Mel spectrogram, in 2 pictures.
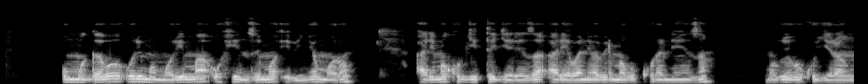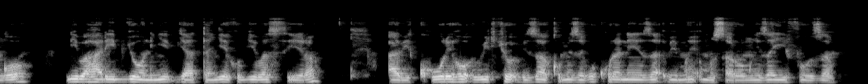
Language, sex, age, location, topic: Kinyarwanda, female, 25-35, Kigali, agriculture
